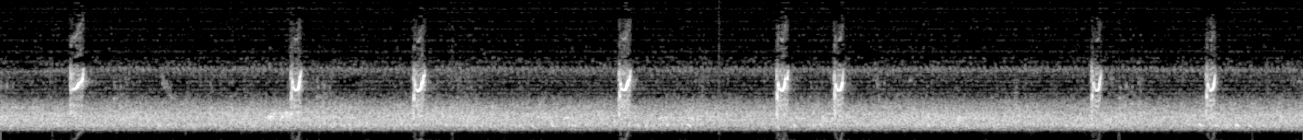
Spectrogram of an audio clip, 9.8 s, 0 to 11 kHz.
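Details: Chestnut munia (Lonchura atricapilla) at Donggang, Taiwan, on 11 May 2023, giving brief, thin, high chirps, about eight scattered irregularly over ten seconds, over a steady loud hiss.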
